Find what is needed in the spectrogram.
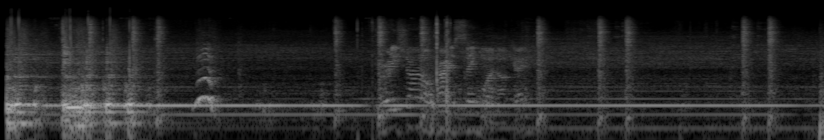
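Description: Steady held notes from a rock band's amplified instruments ringing under scattered clicks and knocks, with a short rising-and-falling glide about two and a half seconds in.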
